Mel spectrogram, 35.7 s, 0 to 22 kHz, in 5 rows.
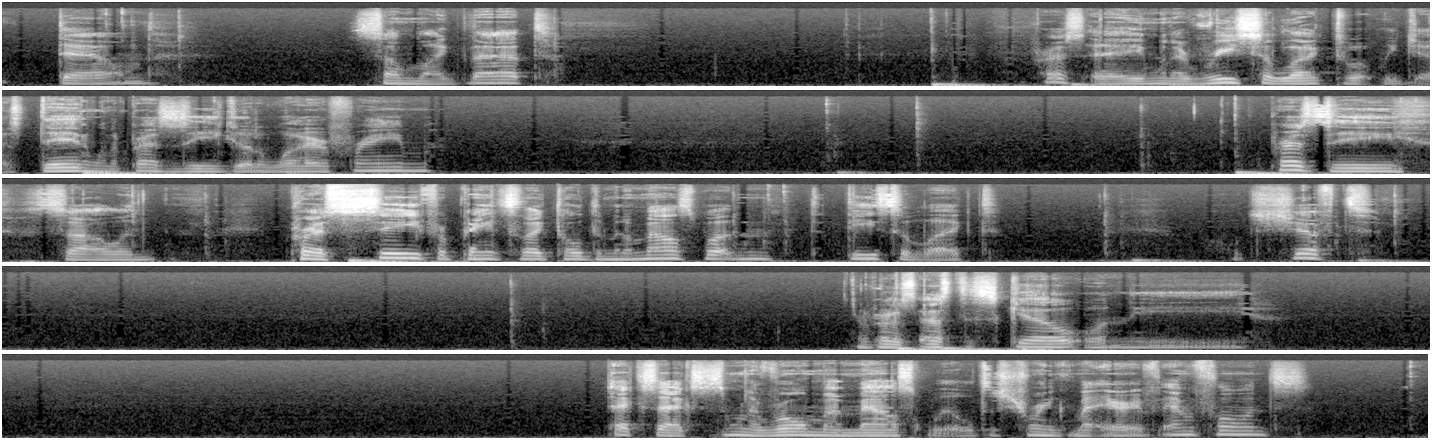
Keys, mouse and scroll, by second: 0.5 click, 0.6 click, 0.8 middle click, 4.6 a, 5.4 shift+middle click, 6.0 middle click, 7.5 z, 8.2 middle click, 8.2 click, 8.8 ctrl+right click, 11.7 middle click, 13.3 z, 14.1 click, 14.4-14.9 scroll up 3, 14.9 middle click, 16.0 c, 16.7 middle click, 18.1 right click, 18.5 middle click, 20.8 shift+click, 24.0 middle click, 32.0-33.3 scroll up 4, 35.6 click.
